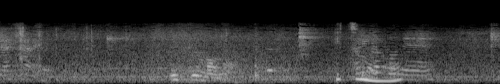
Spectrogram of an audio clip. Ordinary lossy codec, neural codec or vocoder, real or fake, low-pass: none; none; real; 7.2 kHz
